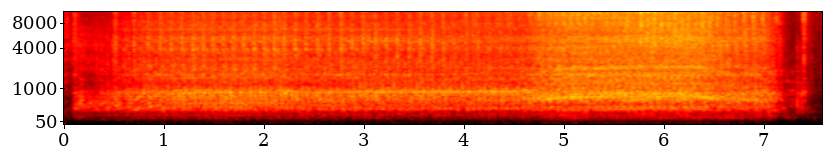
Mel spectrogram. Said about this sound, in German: Aber ich mag deine Overlock-Nähmaschine sehr. Ah, die ist schön. Die ist schön. Ja, die gefällt ja. mir. Ich mag sie auch total gerne. Sie hat jetzt auch ja. neue Messer gekriegt, sodass sie dann auch mich weiterhin begleitet.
